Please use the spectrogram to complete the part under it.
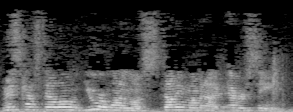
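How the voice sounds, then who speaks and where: A man playing a lovesick, excitable schoolboy in a sitcom table read, earnest and melodramatic. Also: extremely high pitch, fast talker. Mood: defiant, smitten. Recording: echoey room, distant mic, background noise.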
